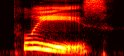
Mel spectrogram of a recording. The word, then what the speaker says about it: please: The other sound that se can have at the end of a word is the voiced sound of z.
